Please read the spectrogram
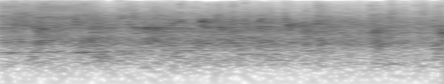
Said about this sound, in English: Let's give a round of applause for that.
